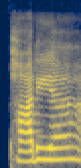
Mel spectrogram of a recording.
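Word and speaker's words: Podia: skillshare um there's a really good platform called padia i think i'm pronouncing that right p-o-d-i-a and gosh there have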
